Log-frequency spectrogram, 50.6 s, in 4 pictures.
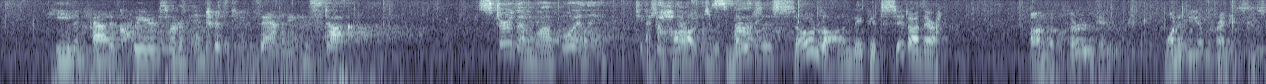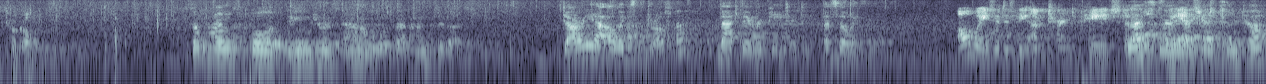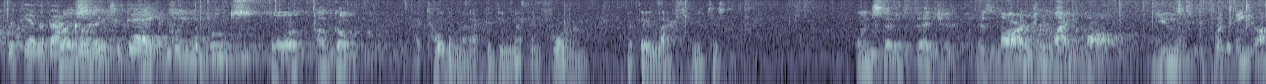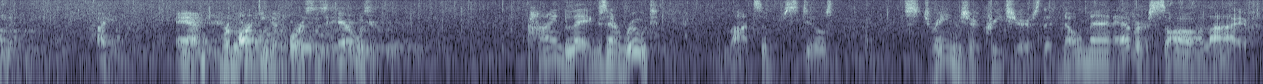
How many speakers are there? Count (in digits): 10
